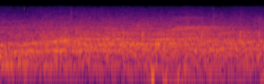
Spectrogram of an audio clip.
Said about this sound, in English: Come on, a round of applause for the Muslim NGOs.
